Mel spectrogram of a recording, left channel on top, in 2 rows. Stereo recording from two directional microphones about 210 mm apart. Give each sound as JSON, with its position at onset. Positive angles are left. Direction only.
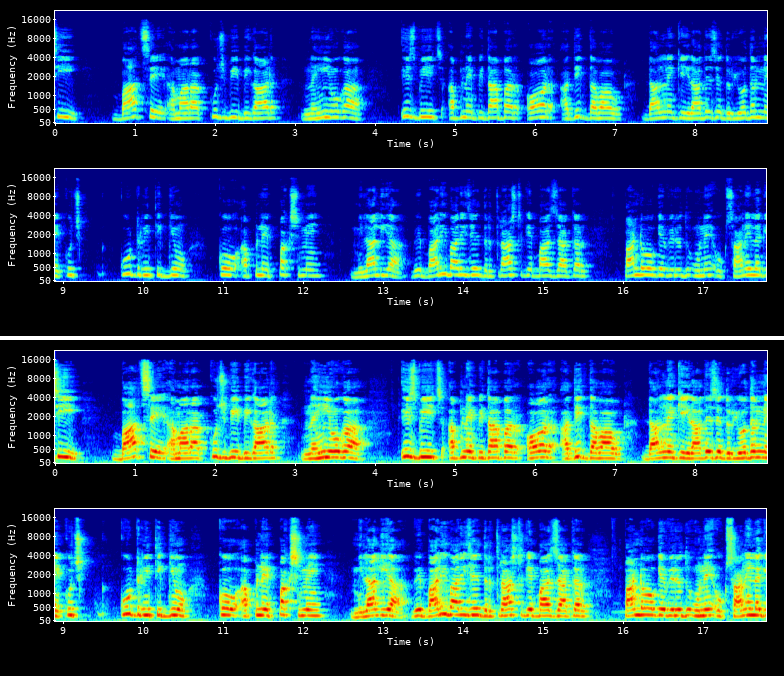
{"t": 0.8, "sound": "a man's voice", "side_deg": 35}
